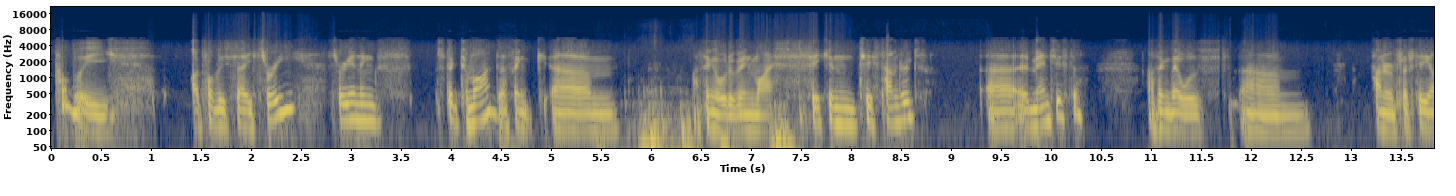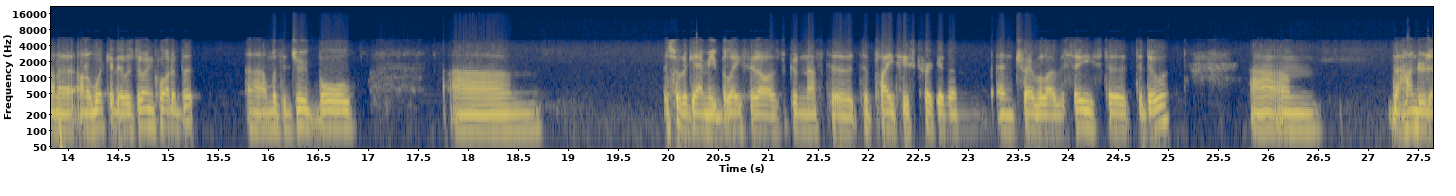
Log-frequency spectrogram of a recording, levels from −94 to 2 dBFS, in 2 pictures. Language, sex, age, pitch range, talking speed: English, male, 40-59, 105-120 Hz, 170 wpm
